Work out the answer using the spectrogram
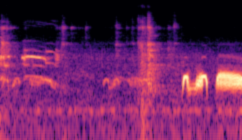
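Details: Morning song of a spotted dove, a standard cooing pattern used for luring training doves: soft background coos and chirps of other birds, then a strong double coo ending in a long sustained hoot.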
